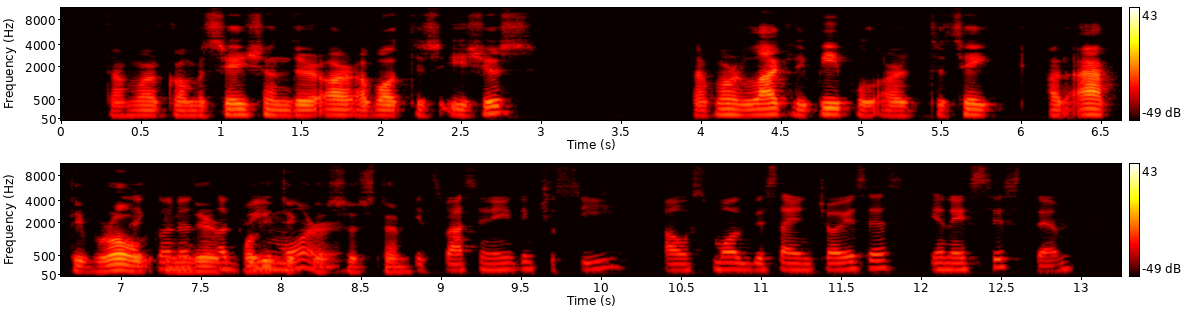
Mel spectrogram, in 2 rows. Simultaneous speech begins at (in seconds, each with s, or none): 7.0 s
